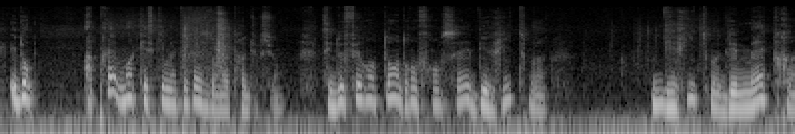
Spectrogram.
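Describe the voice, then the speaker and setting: A man talking as a literary translator before an audience, halting, repeating words and chanting verse rhythms. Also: fairly high pitch, warm tone. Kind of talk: bookshop talk with audience.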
